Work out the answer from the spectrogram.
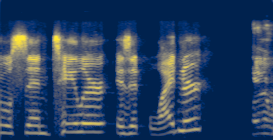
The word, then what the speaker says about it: Widener: Is it Widener? Taylor Widener, yeah.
